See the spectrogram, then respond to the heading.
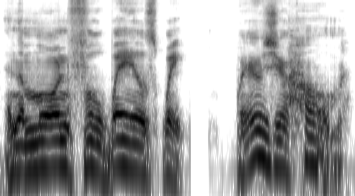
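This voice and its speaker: A man voicing a menacing giant centaur villain in a storybook, with a raspy voice and a grandiose, theatrical, exasperated manner. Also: medium pitch, moderate pace, natural voice. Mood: puzzled, bargaining. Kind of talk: storybook narration character voice.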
